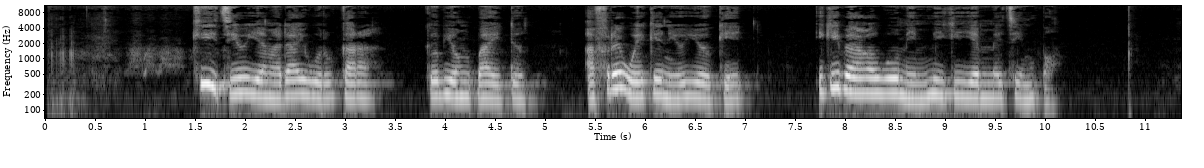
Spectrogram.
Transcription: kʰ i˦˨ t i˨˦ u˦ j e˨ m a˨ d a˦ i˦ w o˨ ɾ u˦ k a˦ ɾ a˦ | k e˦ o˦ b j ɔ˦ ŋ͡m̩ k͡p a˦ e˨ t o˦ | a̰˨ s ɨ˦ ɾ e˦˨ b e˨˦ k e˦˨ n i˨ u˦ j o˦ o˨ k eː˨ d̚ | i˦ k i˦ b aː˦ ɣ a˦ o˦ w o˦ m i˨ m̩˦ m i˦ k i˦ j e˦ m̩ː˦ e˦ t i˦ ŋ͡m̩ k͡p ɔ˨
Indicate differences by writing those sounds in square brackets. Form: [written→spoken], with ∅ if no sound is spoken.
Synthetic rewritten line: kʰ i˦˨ t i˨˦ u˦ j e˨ m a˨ d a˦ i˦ w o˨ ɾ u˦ k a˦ ɾ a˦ | k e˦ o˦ b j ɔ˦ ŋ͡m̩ k͡p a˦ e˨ t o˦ | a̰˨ [s→f] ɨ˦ ɾ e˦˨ [b→w] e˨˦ k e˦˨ n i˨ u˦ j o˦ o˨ k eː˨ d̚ | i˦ k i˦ b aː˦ ɣ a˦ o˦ w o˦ m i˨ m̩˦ m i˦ k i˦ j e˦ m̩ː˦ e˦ t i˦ ŋ͡m̩ k͡p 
